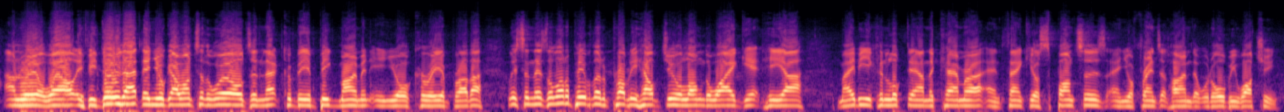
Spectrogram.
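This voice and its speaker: A man's voice: a little high, steady tone, fast talker, clean tone. A man presenting a live sports interview in an upbeat, encouraging, informal manner.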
